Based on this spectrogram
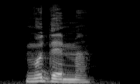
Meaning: modem
- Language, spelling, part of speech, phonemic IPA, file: French, modem, noun, /mɔ.dɛm/, LL-Q150 (fra)-modem.wav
